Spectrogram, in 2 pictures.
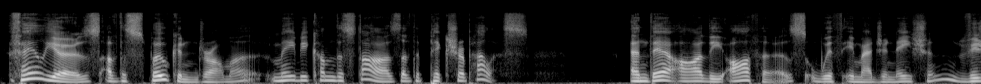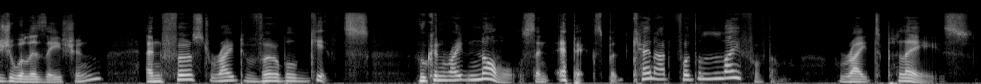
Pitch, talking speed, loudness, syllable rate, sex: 160 Hz, 125 wpm, -20 LUFS, 4.1 syllables/s, male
